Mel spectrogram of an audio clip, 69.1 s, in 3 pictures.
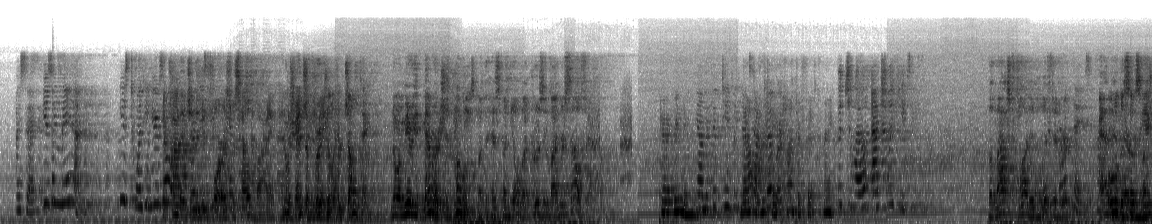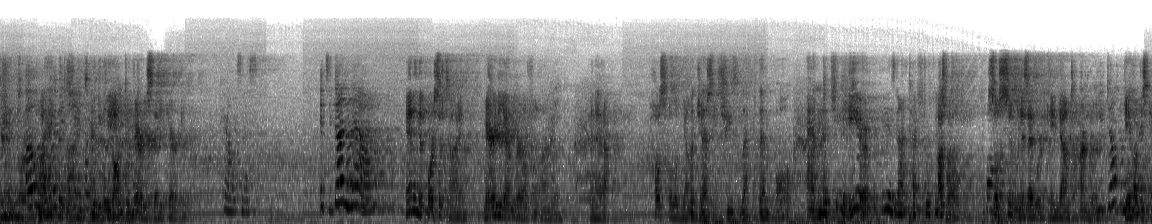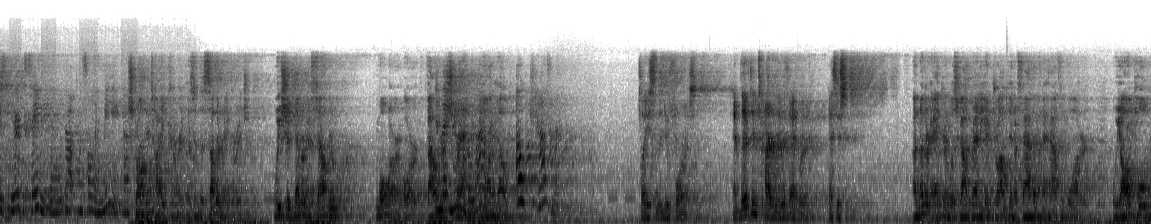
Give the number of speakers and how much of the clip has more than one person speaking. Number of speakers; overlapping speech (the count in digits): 5, about 27%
